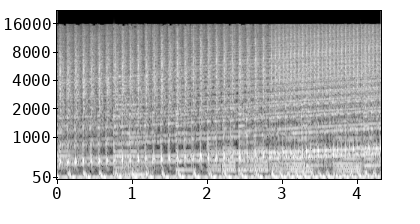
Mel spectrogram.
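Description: Melodic dubstep build-up: a fast, rapid drum roll over steady synth chords, with a synth tone rising slowly in pitch in the second half, leading into the drop.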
